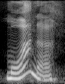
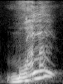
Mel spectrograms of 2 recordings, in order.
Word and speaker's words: Moana: So it's moana moana. Moana. So there's a different stress. Yeah. Yeah. There's a different stress. We stress in the first syllable of the word in this context.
